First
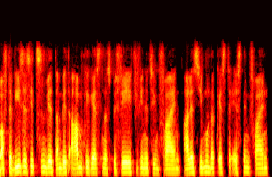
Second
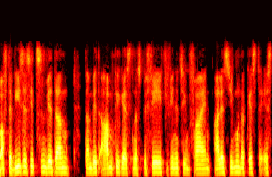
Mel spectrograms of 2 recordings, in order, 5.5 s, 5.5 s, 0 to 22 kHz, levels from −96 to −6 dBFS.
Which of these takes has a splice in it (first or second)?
first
